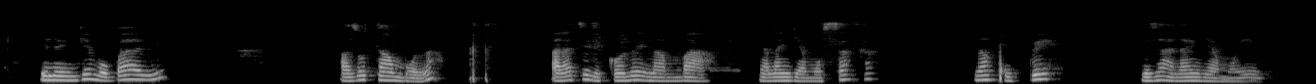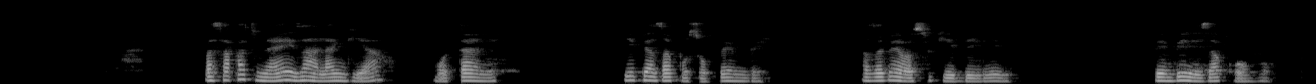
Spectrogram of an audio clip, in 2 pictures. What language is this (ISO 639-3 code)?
lin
